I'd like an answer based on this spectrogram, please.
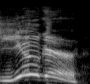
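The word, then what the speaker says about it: Uygur: Dude, he should pull a It's Uger.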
